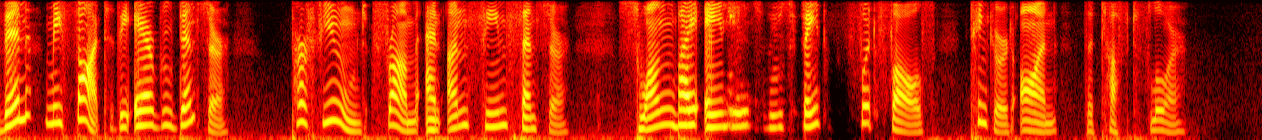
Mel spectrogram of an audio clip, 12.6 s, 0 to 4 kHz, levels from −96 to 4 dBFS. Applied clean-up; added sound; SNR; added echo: neural mask model Resemble Enhance denoiser.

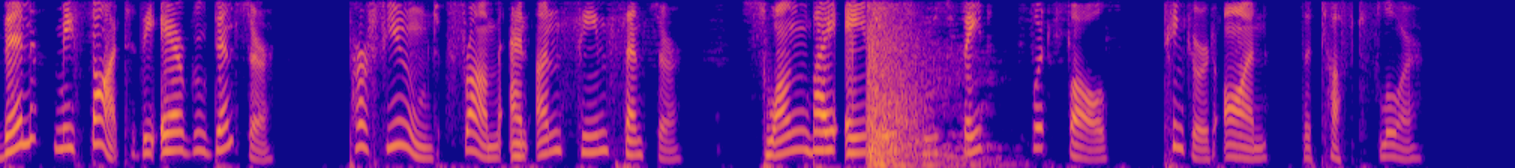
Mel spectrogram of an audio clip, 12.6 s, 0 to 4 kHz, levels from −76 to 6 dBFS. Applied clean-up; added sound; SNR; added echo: classical method Wiener filter.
